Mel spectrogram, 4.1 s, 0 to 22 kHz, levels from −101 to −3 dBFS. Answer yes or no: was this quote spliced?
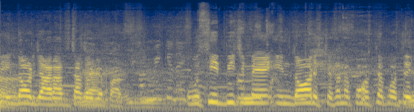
no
